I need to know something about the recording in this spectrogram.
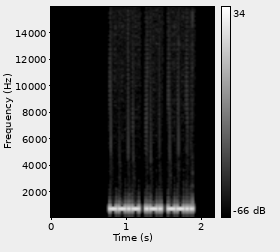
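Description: Morse code tone at 40 wpm spelling QRZ: a single steady-pitched beep keyed in three quick groups of dits and dahs, starting about three quarters of a second in.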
